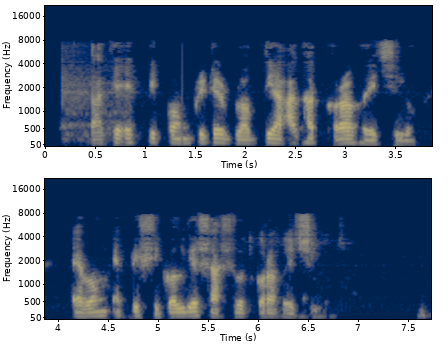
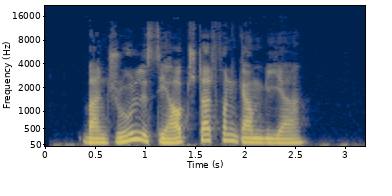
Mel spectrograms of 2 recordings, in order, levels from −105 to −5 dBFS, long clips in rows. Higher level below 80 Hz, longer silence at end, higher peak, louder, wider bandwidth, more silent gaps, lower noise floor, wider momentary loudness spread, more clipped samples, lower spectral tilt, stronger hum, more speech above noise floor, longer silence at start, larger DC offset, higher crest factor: second, -74 dBFS vs -56 dBFS; second, 0.1 s vs 0.65 s; second, -12 dBFS vs -8 dBFS; second, -37 LUFS vs -26 LUFS; second, 8 kHz vs 11.5 kHz; neither; first, under -90 dBFS vs -56 dBFS; first, 10 LU vs 6 LU; neither; second, -3 dB/octave vs -8 dB/octave; neither; first, over 53 dB vs 31 dB; second, 0.15 s vs 0.35 s; neither; first, 26 dB vs 18 dB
